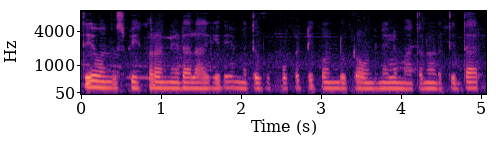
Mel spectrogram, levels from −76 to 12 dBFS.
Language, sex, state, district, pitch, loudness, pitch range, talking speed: Kannada, female, Karnataka, Koppal, 160 Hz, -21 LUFS, 150-165 Hz, 130 wpm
